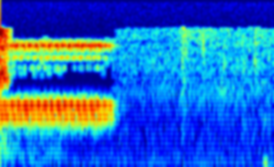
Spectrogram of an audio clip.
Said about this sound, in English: And we have a phone call? We have a call.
